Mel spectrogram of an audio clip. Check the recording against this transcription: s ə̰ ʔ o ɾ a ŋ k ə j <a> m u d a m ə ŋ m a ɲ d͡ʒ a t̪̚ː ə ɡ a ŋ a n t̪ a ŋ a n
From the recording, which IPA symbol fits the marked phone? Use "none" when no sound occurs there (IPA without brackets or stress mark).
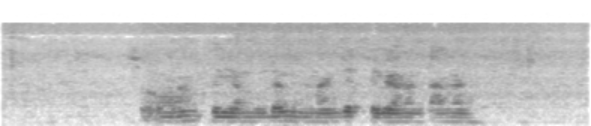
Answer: a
